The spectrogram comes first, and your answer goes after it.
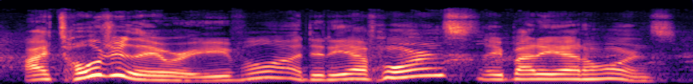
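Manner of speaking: high, loud mock outrage; shocked churchgoer gossiping, high and loud; mock outraged churchgoer. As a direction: play the horrified church lady.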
